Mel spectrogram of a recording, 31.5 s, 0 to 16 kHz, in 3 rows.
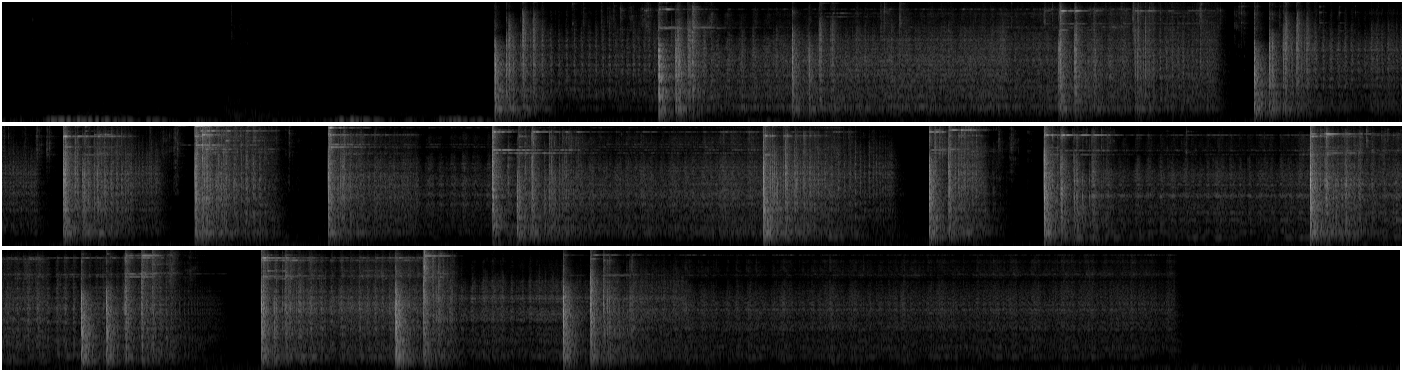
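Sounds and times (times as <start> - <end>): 
small coins tossed onto a table in Angyalfold: 3.7 - 19.6, 20.2 - 29.8.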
